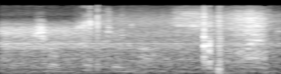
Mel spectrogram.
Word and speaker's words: Tchoupitoulas: One word to pronounce. To show pit oolas. Tchoupitoulas.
